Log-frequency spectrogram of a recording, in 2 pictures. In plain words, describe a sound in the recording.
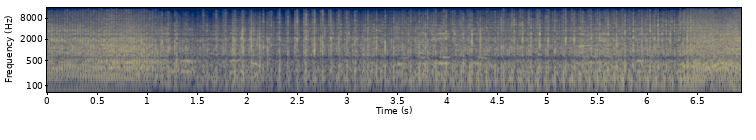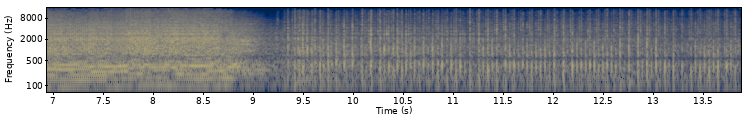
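A drag bike engine idles with a loud, rapid rattling burble close by.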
